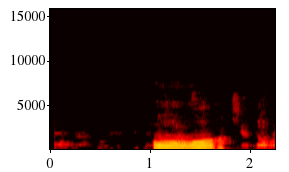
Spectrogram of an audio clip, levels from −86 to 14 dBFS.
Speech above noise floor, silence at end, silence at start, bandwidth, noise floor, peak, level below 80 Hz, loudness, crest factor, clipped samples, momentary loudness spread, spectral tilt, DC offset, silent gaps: 51 dB; 0.1 s; 1.05 s; 6 kHz; -75 dBFS; -10 dBFS; -76 dBFS; -23 LUFS; 16 dB; under 0.1%; 22 LU; -10.5 dB/octave; under 0.1%; none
